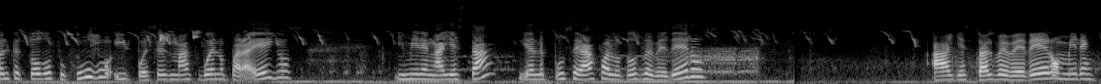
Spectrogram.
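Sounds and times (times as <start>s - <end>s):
people talking: 0.0s - 3.1s, 3.9s - 7.2s, 9.3s - 11.0s
chicks peeping: 0.0s - 11.0s.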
